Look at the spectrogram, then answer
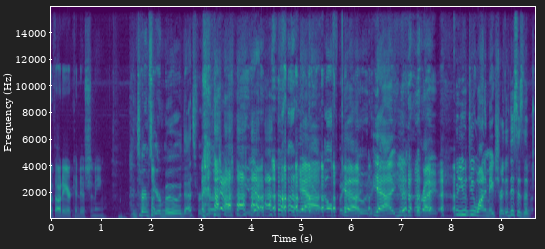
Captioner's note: laughing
